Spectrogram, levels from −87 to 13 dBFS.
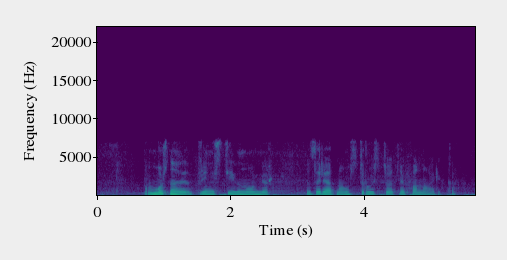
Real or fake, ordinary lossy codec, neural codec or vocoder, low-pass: real; Opus, 16 kbps; none; 7.2 kHz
